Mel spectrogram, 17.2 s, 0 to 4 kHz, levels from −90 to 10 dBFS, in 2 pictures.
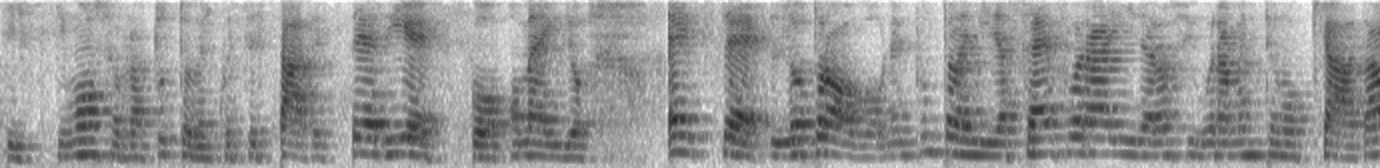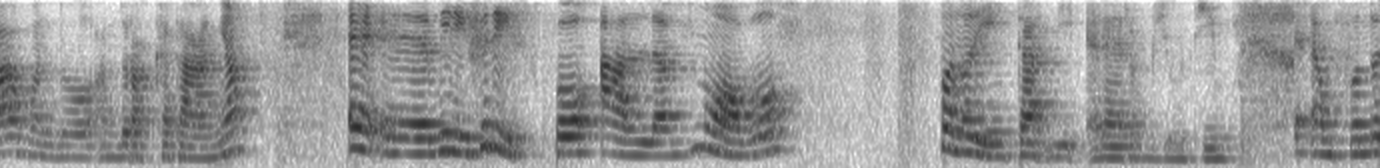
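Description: Comfort noise in place of the background appears at 0.26–0.35, 2.12–2.21, 2.81–2.96, 4.04–4.16, 10.25–10.79 and 13.64–14.51 s. Each time, the quiet background turns into a flat, featureless hiss; in most of these gaps that background sits about 30 dB below the loud parts, and in some gaps the hiss is about 2 to 3 dB quieter. This is likely discontinuous transmission, with the receiver synthesising noise while the sender paused.

At 12.02–12.11 s, sound dropped by the voice detector: about 40 ms of real sound gives way to steady noise, likely because the detector mistook it for background.

Onset clipped by the voice detector at 14.48–14.51 s: the sound after the long gap starts abruptly, its first 30 ms missing, likely because the detector reacted late. The band stops at 4 kHz throughout, which fits a G.711 call codec.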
